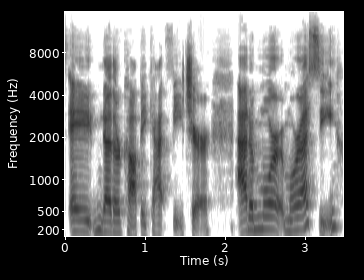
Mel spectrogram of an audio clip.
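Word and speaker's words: Mosseri: another copycat feature adam moresi or mossery that's actually how you say his name is the head of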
